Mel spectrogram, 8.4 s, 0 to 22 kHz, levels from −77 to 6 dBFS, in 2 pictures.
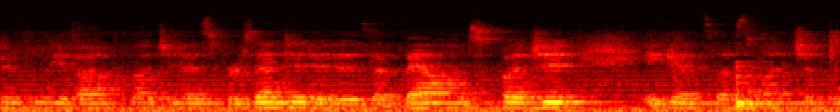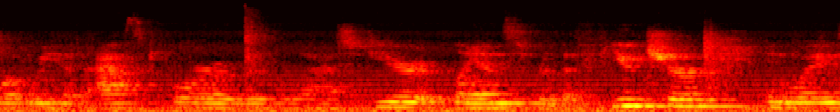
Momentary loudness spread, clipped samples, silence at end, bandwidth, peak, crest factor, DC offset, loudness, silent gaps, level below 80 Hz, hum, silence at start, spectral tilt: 10 LU; under 0.1%; 0 s; 15 kHz; -6 dBFS; 18 dB; under 0.1%; -26 LUFS; none; -38 dBFS; none; 0 s; -6.5 dB/octave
